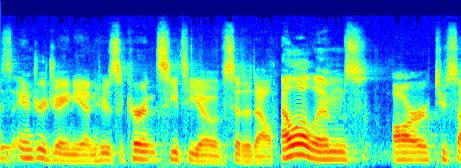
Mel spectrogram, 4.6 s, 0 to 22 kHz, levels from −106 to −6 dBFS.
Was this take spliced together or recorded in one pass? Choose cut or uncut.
cut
